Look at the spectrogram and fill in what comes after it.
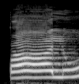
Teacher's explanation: قا میں الف مدہ، لو میں مد، 3 سے 4 الف کھینچیں گے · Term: مد منفصل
